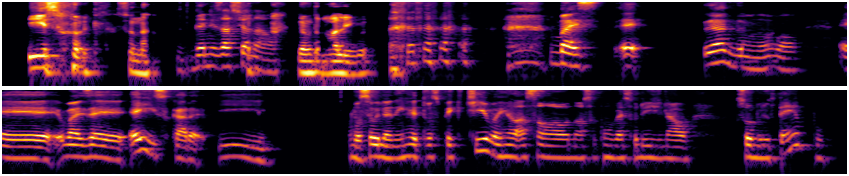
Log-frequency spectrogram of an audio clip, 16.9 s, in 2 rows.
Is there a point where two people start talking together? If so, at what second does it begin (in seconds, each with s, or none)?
none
